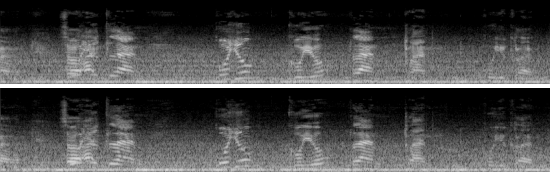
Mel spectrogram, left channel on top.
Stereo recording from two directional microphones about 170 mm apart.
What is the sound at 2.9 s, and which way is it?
Speech, 15° right (ahead or behind).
